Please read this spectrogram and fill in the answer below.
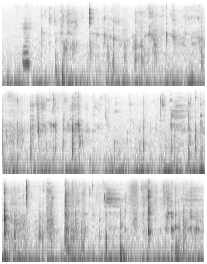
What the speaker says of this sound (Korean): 남은 면발을 먹어보도록 하겠습니다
